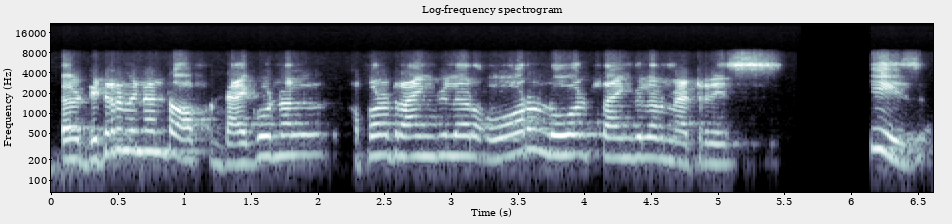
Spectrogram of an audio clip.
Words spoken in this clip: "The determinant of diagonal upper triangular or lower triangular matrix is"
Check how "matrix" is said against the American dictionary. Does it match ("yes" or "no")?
no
